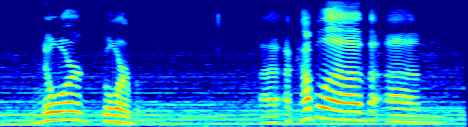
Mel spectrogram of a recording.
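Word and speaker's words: Norgorber: Uh uh nor how is it pronounced? It's not norborger. I keep trying to say Norborg, but it's not. It is Nerdberger. Nerdber. It is Nor Gorber. Nor Gorber.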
